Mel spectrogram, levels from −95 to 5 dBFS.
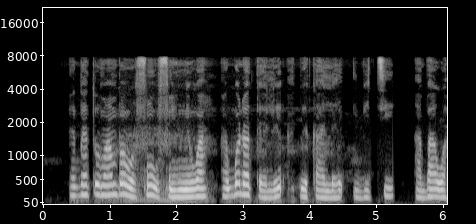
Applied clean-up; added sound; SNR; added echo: none; none; none; none.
